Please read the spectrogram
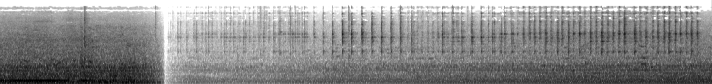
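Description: Loud steady welding noise that cuts off abruptly about two seconds in. After a quiet moment, a chipping hammer taps rapidly on the fresh weld bead of a steel drive shaft, knocking off slag. The taps come as several light metallic ticks a second, over a low machine hum.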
